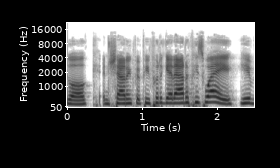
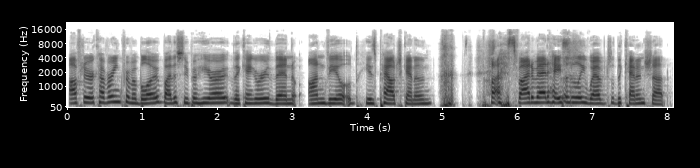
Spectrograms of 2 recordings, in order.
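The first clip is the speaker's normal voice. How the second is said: usual speaking voice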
